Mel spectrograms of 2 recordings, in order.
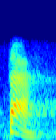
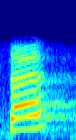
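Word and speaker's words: ث: Minal mutntianita berikutnya huruf saa saa dikeluarkan dengan menyentuhkan ujung lidah kita dengan dinding dua gigi seri bagian atas diucapkan dengan suara dan nafas yang terdengar mengalir sa SII su bas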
